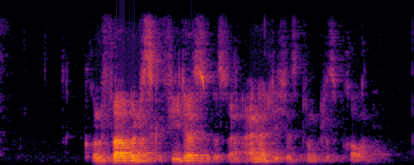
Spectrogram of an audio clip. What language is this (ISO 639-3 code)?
deu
